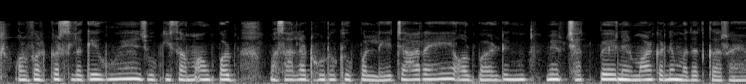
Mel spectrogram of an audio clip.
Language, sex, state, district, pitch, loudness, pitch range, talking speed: Hindi, female, Bihar, Gopalganj, 220 Hz, -14 LUFS, 215-225 Hz, 235 wpm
